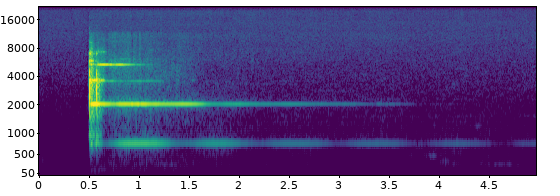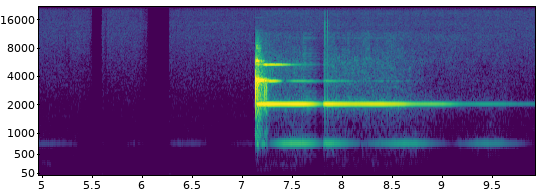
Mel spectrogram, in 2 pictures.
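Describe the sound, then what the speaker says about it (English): A meditation bell rings twice, each strike clear and resonant with a long, slowly fading tone, separated by about six seconds of silence in a quiet room. "I'll ring bell to mark the end of each stage"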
